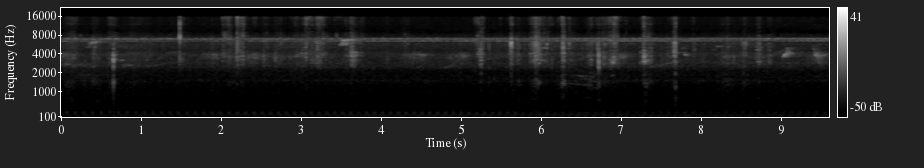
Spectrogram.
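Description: Faint, irregular scratching and crumbling of fingers digging into dry sandy soil and leaf litter to uncover a buried hed phor (Astraeus) mushroom. The scratching comes as a string of short scrapes, over a faint steady hum and a thin high whine.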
